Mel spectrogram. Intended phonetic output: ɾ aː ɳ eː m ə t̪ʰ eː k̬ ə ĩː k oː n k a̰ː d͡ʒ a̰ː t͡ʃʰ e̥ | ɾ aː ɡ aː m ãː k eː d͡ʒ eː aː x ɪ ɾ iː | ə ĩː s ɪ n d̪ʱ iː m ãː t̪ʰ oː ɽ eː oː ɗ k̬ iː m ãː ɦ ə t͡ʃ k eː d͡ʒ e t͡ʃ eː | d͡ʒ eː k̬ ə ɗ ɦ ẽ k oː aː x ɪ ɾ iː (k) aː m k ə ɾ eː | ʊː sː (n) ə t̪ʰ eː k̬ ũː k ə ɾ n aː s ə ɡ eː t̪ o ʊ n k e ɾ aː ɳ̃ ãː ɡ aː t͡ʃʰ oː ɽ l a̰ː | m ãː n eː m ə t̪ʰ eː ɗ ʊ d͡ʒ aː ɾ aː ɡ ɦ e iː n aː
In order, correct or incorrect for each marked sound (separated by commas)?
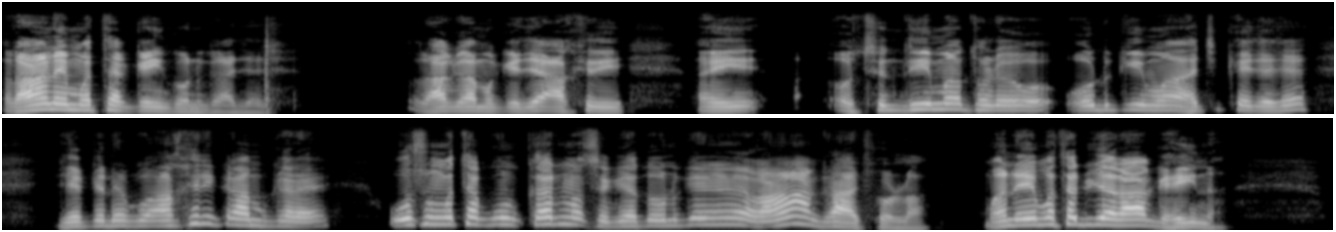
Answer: correct, incorrect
